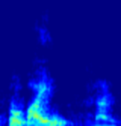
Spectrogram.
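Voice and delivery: प्रोपाइनाइल very slowly, pausing before Nile; teaching pronunciation. Shown as a demonstration. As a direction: model प्रोपाइनाइल in long separate parts. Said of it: "कैसे बोलो?". (प्रोपाइनाइल को तोड़कर, धीरे-धीरे)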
